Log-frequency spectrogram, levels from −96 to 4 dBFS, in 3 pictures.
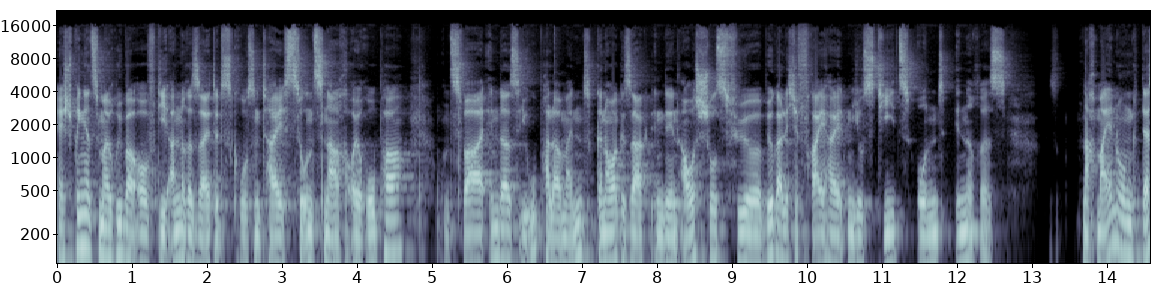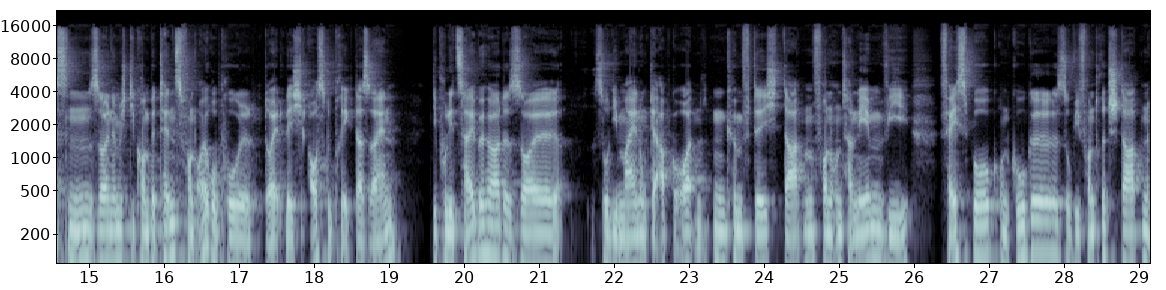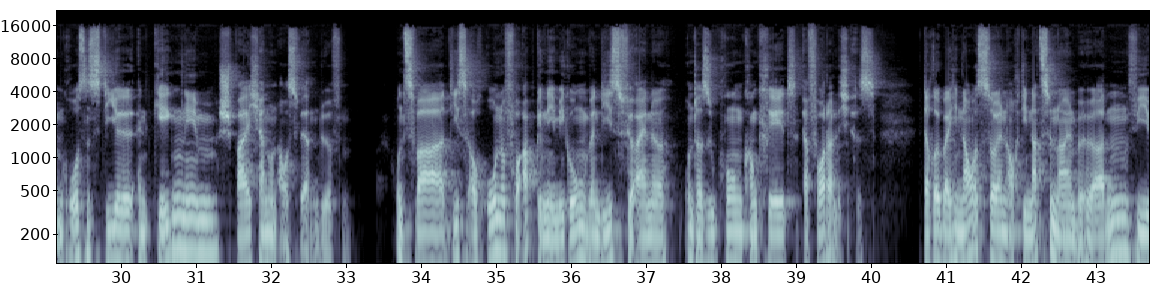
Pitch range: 100-115 Hz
